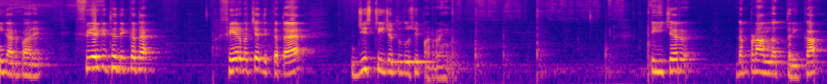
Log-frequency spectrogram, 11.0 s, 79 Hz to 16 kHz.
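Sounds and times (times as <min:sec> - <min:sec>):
pen scratching on board: 0:06.0 - 0:08.8
pen tapping on board: 0:06.0 - 0:08.8.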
